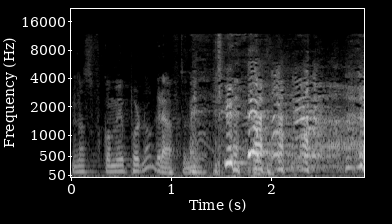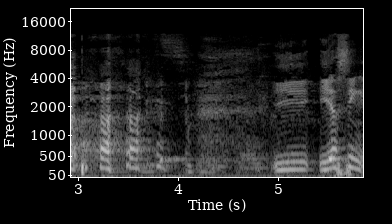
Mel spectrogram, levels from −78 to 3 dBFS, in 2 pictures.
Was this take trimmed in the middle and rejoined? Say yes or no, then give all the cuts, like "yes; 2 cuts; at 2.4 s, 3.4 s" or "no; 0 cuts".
yes; 1 cut; at 1.1 s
